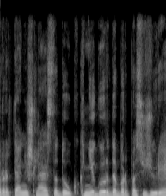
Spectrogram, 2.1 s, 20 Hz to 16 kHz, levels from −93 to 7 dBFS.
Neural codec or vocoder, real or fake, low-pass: none; real; 14.4 kHz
